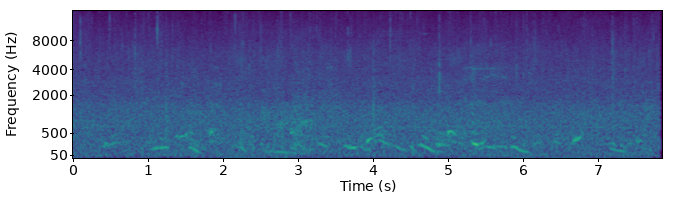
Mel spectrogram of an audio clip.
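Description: A man sings softly into a microphone.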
